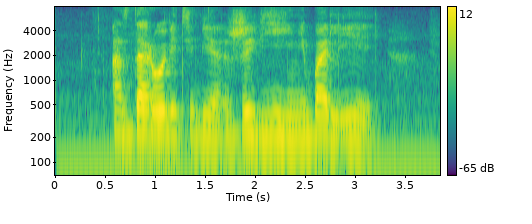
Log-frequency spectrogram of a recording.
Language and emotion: Russian, positive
